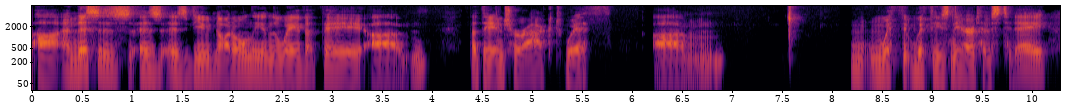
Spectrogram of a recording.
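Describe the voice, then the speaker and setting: In a Canadian accent, an ordinary speaking voice talks at a fairly slow pace with ordinary pitch variation and a dry, close sound with no echo. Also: man, medium pitch for a man. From Canada, Edmonton. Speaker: historian, author. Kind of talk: interview.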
